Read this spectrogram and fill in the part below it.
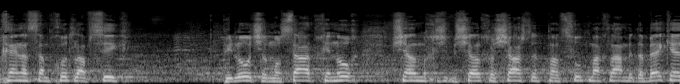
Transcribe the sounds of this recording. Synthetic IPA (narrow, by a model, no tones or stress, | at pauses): əχeɪnasamχutləafsik | pilutʃɛlˠmʊsadχinuχ | ʃɛbɪʃɛlˠχaʃaʃlɛt̚paʁt͡sutmaχlˠamɪdabɛkɛ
